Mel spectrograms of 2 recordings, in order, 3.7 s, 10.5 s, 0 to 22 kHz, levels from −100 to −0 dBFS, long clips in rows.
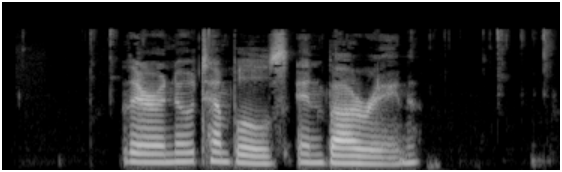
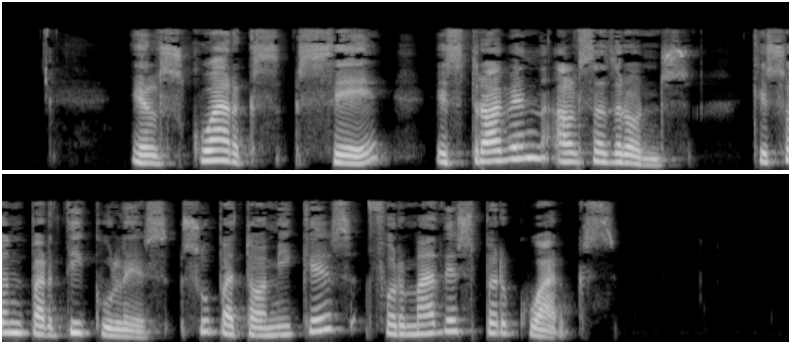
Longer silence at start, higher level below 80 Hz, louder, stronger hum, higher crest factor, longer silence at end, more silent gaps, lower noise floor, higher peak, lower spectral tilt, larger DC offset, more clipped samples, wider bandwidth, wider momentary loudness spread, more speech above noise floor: about the same, 0.8 s vs 0.85 s; about the same, -76 dBFS vs -76 dBFS; second, -29 LUFS vs -26 LUFS; neither; about the same, 18 dB vs 20 dB; second, 0.1 s vs 1.2 s; neither; second, -76 dBFS vs under -90 dBFS; second, -12 dBFS vs -6 dBFS; about the same, -4 dB/octave vs -4 dB/octave; neither; neither; about the same, 11.5 kHz vs 11.5 kHz; about the same, 11 LU vs 11 LU; second, 47 dB vs over 64 dB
